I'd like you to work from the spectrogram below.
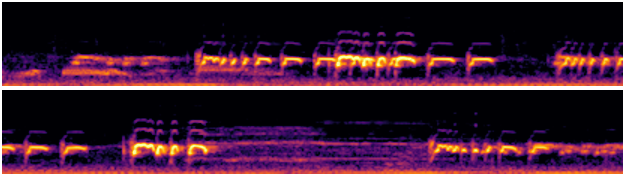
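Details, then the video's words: Local zebra dove lure song for prompting doves to sing fast: repeated choppy bursts of rapid coos, with a lower second voice and a drawn, even tone between phrases. "Suara pancingan burung perkutut lokal gacor"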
